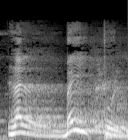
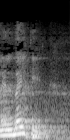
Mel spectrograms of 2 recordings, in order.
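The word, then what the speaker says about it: لَلْبَيْتُ: Sungguhnya rumah Allah pertama yang dibangun li ibadatin nas, untuk ibadah manusia, lal baitul ladzi. Lamnya lam taukid, ya, khabar daripada inna. Lal baitu bacanya, bukan lil baiti.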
